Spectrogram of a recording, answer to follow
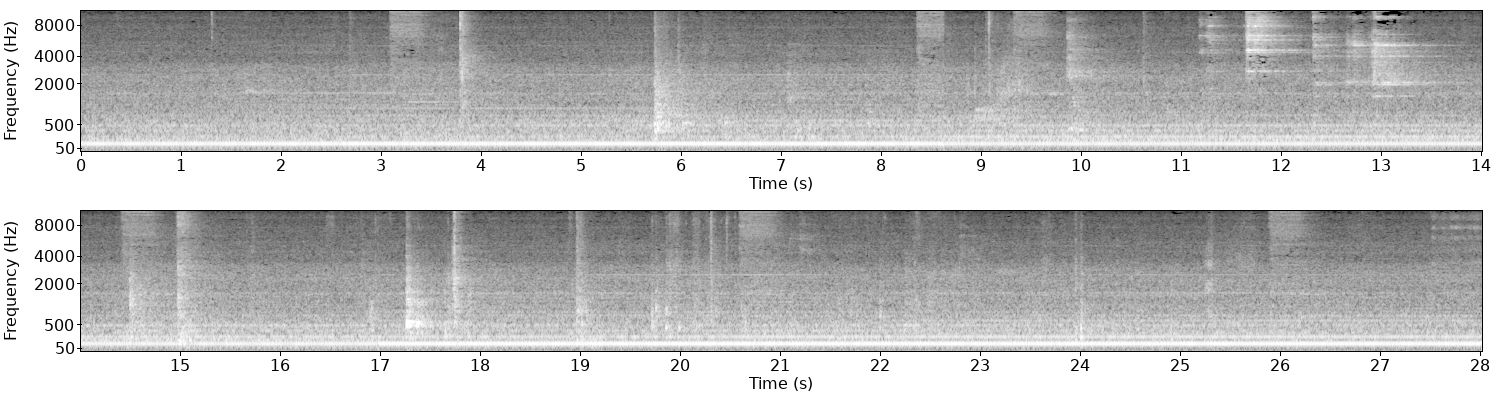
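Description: Steady low electrical machine hum, even in level, with a scattering of light clicks and knocks, the sharpest about seventeen seconds in.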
